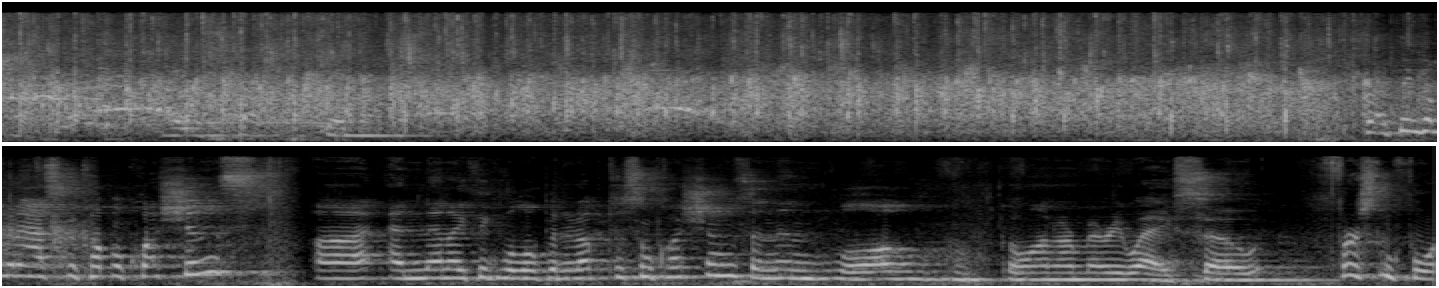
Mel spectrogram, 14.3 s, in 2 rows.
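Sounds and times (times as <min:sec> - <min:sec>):
audience applause: 0:00.0 - 0:07.2
speech: 0:07.5 - 0:14.3.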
